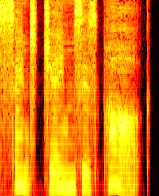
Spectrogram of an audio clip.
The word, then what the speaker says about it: St James's Park: Park of St James, the name of the ground is correctly written as St James's Park, with the second S pronounced.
